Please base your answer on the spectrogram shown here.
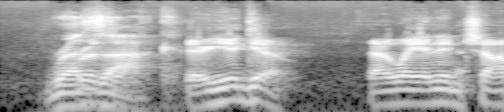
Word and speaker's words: Razzaque: how do you pronounce the last name? Razzaque.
